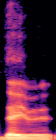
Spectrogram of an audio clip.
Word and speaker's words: d4vd: Pronounced David, not D4VD.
